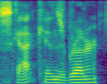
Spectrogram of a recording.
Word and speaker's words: Kinsbrunner: Yes, Scott Kinsbrunner.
